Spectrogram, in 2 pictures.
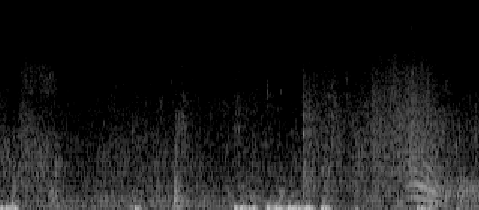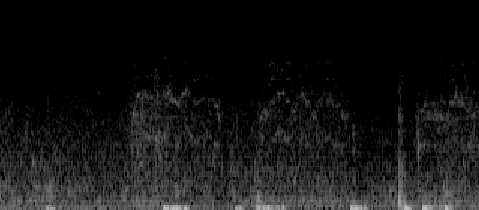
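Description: Wind buffeting the microphone in gusts and waves slapping and rushing against the hull of a small drifting boat on a choppy sea, with a brief falling squeal about five seconds in.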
